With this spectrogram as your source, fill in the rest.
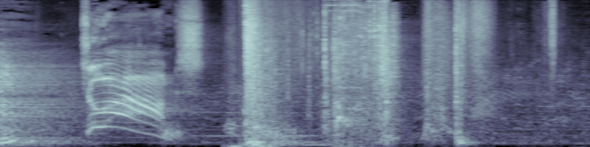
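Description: Game sound effects whoosh and chime in short bursts.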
